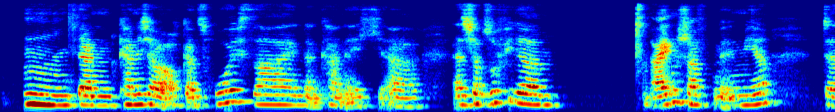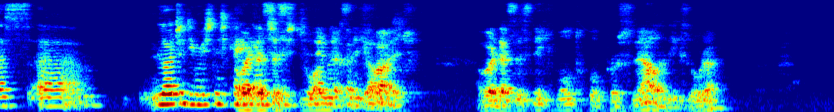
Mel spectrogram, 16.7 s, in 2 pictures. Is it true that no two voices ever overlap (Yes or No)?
No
